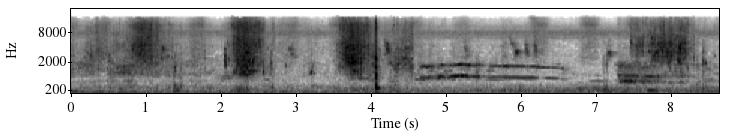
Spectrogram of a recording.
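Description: Water poured from a dipper onto potted plants in four short splashing pours. In the middle a rooster crows once, a drawn-out call that falls slightly in pitch.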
